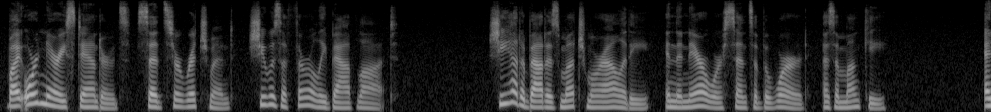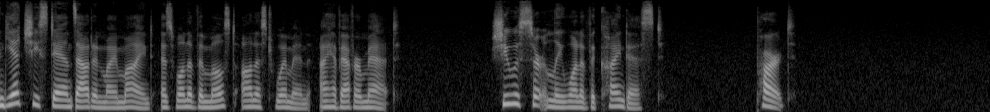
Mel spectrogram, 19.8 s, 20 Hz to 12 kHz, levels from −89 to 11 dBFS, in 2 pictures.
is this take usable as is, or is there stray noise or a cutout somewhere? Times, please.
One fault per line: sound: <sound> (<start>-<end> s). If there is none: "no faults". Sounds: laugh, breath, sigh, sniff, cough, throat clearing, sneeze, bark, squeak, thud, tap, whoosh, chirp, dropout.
no faults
